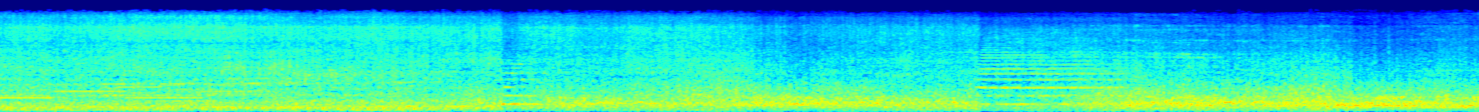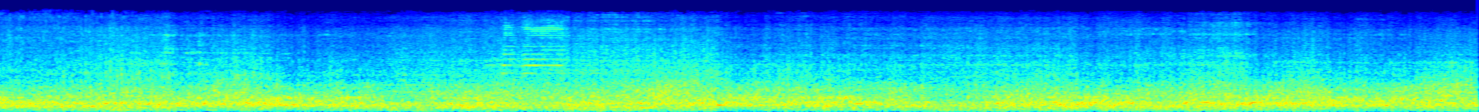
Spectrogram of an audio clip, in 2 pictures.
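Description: Diesel-hauled passenger train passing close by: the steady rumble and rattle of the locomotive and then its coaches rolling past, with a horn blast of about a second and a half roughly ten seconds in.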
